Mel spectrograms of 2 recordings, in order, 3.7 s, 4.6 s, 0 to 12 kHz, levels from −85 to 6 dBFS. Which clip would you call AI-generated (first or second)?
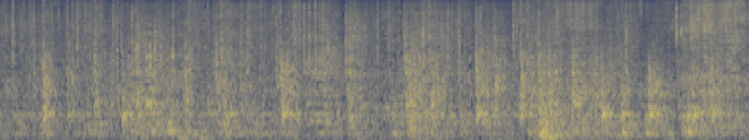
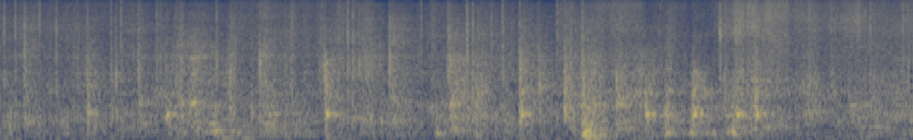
second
